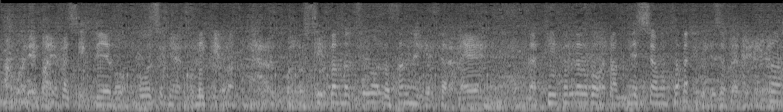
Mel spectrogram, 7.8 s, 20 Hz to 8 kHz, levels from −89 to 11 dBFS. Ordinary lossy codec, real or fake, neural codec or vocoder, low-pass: none; fake; codec, 16 kHz, 1.1 kbps, Voila-Tokenizer; none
